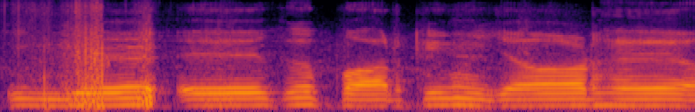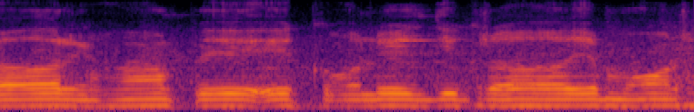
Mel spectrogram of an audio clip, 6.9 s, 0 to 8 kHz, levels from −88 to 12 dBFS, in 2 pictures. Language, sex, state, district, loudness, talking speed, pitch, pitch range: Hindi, male, Chandigarh, Chandigarh, -19 LUFS, 130 wpm, 125 Hz, 120-125 Hz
